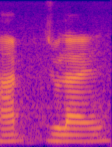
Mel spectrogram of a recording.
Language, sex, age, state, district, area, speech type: Assamese, male, 18-30, Assam, Kamrup Metropolitan, urban, spontaneous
